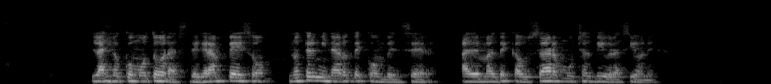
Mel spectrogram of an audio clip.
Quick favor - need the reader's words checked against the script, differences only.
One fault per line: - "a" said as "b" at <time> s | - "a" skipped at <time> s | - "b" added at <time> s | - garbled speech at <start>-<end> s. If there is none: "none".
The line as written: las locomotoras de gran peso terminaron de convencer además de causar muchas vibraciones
- "no" added at 2.9 s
